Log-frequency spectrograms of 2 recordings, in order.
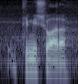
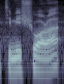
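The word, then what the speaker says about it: Timișoara: First of all, Timasura, is that the way to pronounce it? Timishwara. Okay. Timishwara.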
